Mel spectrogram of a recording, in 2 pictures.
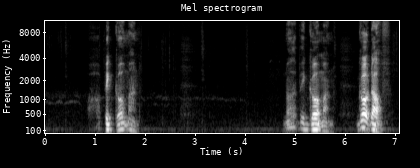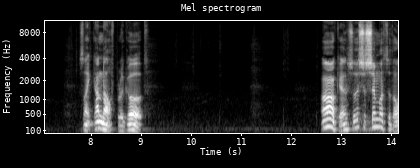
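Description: A young man talks into a microphone with animation, in short bursts.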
